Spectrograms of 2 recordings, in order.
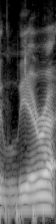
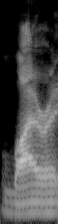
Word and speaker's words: Lyra: Uh or as I say, LRA 8. Although I do believe Lyra is correct.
